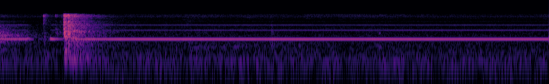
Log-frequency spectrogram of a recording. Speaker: that annoying buzzer I hate door buzzers it's like I don't know the doors open right oh hey it stopped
